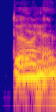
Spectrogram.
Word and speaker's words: Donna: Donna, that's how you pronounce it.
